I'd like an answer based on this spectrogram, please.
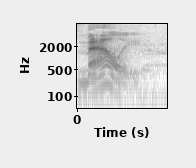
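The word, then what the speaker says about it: Mahle: all right next box so it's pronounced i've been saying tyler maylie the entire time it's mally at least that's what this broadcaster has said i'm assuming they have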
